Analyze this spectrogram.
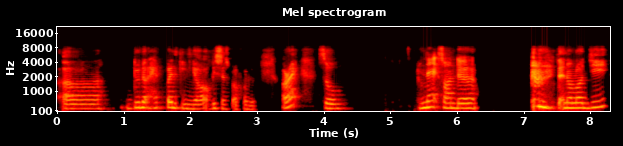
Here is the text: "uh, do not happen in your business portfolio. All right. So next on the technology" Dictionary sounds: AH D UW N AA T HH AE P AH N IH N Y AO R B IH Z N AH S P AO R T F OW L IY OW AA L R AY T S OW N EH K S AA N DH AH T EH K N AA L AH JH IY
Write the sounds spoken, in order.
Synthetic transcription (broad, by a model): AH D UW N AA T HH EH P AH N IH N Y AO B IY S N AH S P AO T F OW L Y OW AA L R AY T S OW N EH K S AA N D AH T EH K N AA L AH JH IY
